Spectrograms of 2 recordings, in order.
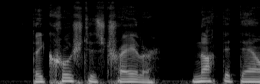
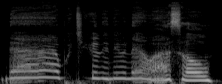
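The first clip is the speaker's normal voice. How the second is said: mocking taunt; 12 semitones higher than usual. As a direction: rub it in, teasing. Builders taunting the general.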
